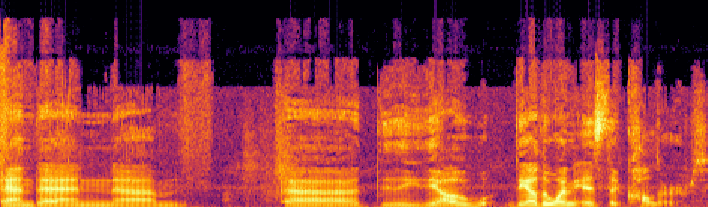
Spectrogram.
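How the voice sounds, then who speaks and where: Speaking at a fairly slow pace with a Norwegian accent, a woman uses a very deep, low pitch. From Norway. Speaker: tattoo artist. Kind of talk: casual chat. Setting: podcast interview. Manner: halting.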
